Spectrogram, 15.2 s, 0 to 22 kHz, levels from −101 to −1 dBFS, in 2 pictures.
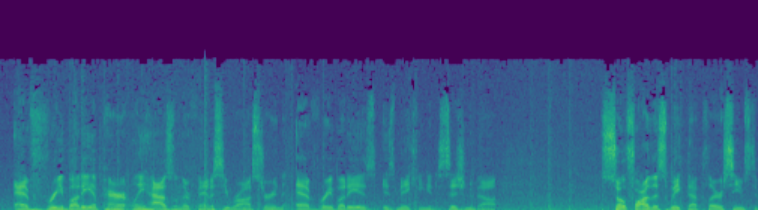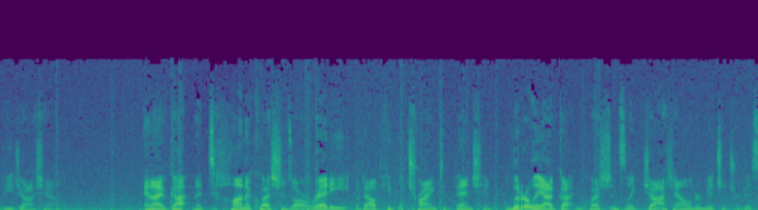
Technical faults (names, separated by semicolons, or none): none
